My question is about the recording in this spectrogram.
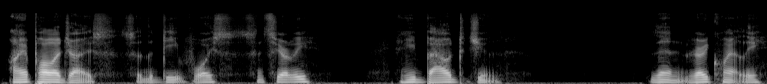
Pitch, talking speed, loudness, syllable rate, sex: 105 Hz, 110 wpm, -21 LUFS, 5.1 syllables/s, male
